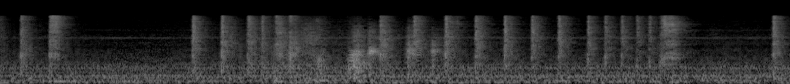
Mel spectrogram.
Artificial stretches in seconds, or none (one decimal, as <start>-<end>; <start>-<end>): 0.0-1.1; 1.7-7.9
